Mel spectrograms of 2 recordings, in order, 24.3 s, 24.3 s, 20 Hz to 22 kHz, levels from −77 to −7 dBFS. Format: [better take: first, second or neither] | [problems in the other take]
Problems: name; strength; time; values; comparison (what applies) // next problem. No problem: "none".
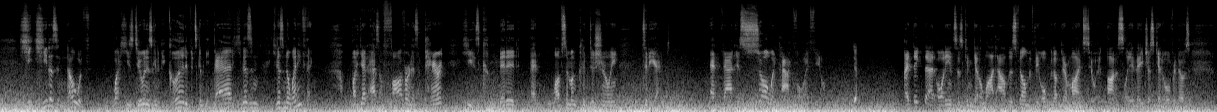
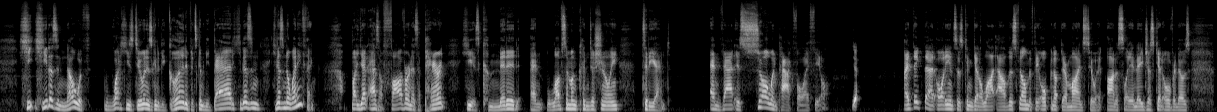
second | wind noise on the microphone; heavy; 6 dB below the speech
